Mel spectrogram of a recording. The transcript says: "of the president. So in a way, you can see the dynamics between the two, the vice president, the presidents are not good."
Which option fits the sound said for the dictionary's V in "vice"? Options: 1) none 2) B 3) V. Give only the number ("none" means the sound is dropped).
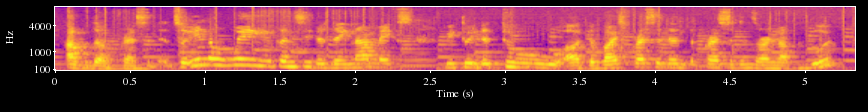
3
